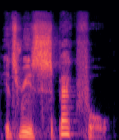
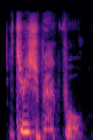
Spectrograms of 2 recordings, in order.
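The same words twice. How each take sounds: First: Said in the usual way. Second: Way up high, soft and dainty; high thin mock voice. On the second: Shown as a demonstration. Streamer mimics a lady's reply in falsetto. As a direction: chirp it in a falsetto.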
